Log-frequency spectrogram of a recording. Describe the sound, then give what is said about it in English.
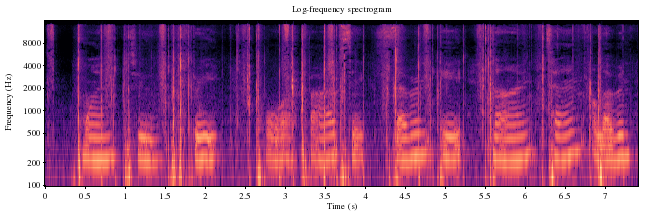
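Playing cards being drawn and handled during a card game with draw-card penalties. Crisp clicks, slaps and riffling come in quick, irregular bursts under nearly continuous talk. “4, so now you gotta draw 15 cards, brother.”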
